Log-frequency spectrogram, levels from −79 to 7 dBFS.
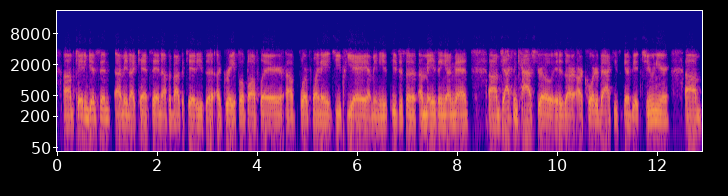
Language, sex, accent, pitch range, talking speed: English, male, American, 75-85 Hz, 200 wpm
